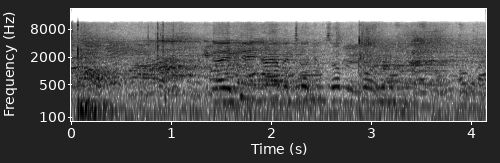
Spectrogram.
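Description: A basketball being dribbled on a hardwood gym floor, with a strong bounce right at the start, under steady chatter of voices in the gym.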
